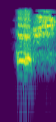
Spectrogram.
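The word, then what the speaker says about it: אח: Investigué la palabra en el hebreo y es la palabra ach, A-C-H. Aj se pronuncia.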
